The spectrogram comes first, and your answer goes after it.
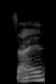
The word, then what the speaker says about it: Scientia: Am I pronouncing it correctly? Scientia?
